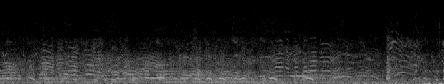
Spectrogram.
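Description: Young men shout to each other from a distance across an open field.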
